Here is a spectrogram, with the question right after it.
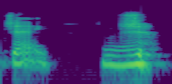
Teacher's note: you feel the voice your vocal cords vibrating that means that it's voiced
